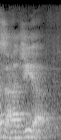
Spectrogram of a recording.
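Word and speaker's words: Sahajiya: Então, um extremo, os sahajas, a palavra sahaja, a palavra sahajia, como se pronuncia? Sahajia, é das palavras sânscritas sahaja.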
